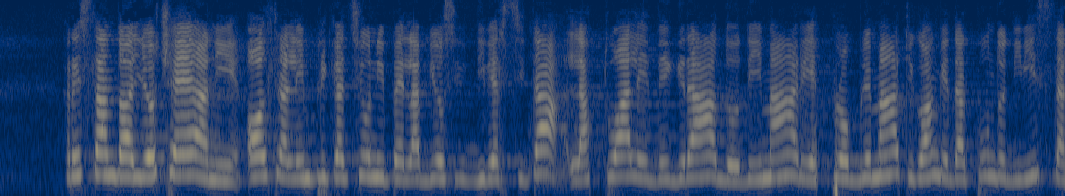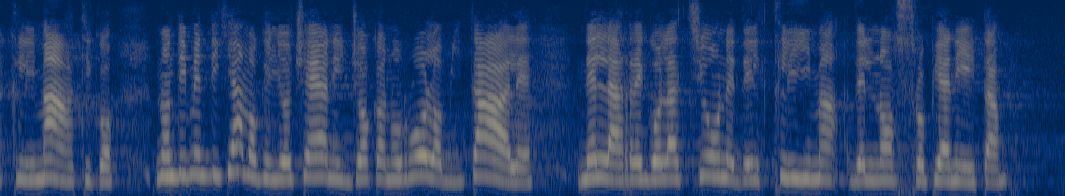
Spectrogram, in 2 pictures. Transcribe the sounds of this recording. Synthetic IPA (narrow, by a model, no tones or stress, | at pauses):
rest̪and̪oaʎːot͡ʃɛːaniʔolt̪ɾealːeimplikat̪sːjoːniperlabjod̪iversit̪alat̪ːuaːled̪eɡɾaːd̪od̪ejmaːɾiɛpːɾoblemaːt̪ikoaŋk̟ed̪alpunt̪od̪ivist̪aklimaːt̪iko | nond̪iment̪̬ikjaːmok̟eʎːiot͡ʃɛːanid͡ʒɔːkanourwɔːlovit̪aːlenelːareɡolat̪sːjoːned̪elkliːmad̪elnɔst̪ɾopjaneːt̪a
